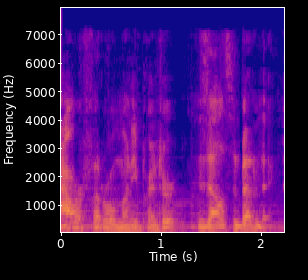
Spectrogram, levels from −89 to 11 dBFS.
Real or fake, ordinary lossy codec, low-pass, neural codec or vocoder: real; AAC, 32 kbps; 7.2 kHz; none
